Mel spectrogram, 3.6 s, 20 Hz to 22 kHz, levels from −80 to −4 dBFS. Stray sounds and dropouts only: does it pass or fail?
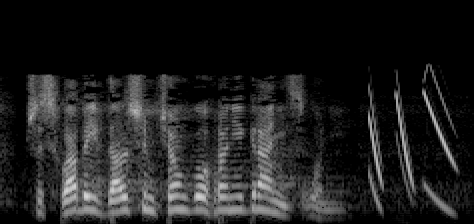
fail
